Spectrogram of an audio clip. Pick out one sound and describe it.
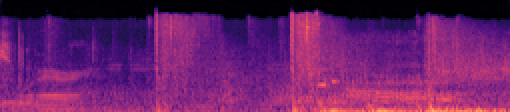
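A laser rifle fires with sharp zaps.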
